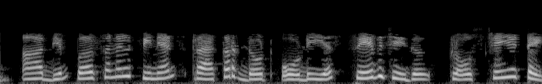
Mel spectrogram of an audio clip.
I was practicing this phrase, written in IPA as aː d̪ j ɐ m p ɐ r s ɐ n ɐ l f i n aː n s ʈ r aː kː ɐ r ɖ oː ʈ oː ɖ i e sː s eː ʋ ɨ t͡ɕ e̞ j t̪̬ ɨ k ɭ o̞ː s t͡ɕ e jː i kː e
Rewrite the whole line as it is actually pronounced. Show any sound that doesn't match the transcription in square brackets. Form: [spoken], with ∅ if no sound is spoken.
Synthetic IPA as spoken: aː d̪ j ɐ m p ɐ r s ɐ n ɐ l f i n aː n s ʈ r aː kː ɐ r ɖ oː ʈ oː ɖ i e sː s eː ʋ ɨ t͡ɕ e̞ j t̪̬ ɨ k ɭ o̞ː s t͡ɕ e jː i [ʈː] e

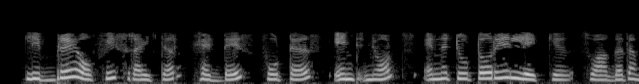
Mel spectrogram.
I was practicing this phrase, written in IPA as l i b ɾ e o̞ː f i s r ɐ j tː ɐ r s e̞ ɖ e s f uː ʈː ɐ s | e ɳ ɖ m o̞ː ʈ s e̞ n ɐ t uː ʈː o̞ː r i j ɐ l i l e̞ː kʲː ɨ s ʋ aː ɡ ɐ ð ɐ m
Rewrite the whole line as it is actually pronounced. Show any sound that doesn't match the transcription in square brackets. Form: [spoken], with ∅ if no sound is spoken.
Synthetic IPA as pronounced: l i b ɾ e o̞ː f i s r ɐ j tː ɐ r [h] e̞ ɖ e s f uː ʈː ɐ s | e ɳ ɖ [n] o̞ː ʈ s e̞ [nː] ɐ t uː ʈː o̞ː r i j ɐ l i l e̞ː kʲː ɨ s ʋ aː ɡ ɐ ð ɐ m

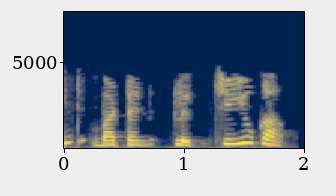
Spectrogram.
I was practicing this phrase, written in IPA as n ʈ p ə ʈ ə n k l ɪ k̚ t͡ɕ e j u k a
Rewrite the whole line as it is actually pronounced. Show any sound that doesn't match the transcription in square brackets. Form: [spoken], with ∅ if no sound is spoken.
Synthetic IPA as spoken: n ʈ [b] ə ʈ ə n k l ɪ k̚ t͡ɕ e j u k a

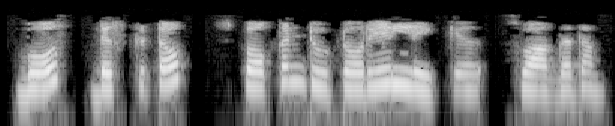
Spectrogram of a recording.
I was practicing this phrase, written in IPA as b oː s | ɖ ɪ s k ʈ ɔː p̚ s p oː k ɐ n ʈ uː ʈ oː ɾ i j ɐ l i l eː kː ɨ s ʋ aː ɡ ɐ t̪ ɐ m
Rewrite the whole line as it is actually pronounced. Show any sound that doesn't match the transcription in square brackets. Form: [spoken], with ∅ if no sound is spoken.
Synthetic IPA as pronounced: b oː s | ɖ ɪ s k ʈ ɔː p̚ s p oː k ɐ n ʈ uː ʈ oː ɾ i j ɐ l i l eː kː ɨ s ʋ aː ɡ ɐ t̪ ɐ m

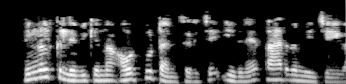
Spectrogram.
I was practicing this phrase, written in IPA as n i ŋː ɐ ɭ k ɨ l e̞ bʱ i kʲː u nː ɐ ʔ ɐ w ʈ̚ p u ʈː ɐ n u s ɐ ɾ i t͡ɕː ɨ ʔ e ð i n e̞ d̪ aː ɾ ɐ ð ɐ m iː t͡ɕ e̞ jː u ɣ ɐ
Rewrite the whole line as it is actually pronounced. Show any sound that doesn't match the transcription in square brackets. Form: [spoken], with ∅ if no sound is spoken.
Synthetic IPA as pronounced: n i ŋː ɐ ɭ k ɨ l e̞ bʱ i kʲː u nː ɐ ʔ ɐ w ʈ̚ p u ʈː ɐ n u s ɐ ɾ i t͡ɕː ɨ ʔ [i] ð i n e̞ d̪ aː ɾ ɐ ð ɐ m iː t͡ɕ e̞ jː u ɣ ɐ

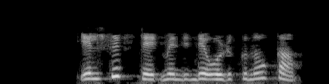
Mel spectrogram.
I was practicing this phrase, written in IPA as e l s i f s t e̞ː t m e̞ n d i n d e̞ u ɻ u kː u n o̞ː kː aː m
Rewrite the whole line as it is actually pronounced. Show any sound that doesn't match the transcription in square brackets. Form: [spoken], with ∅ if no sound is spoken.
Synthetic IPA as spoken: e l s i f s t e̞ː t m e̞ n d i n d e̞ [o] ɻ u kː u n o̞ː kː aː m

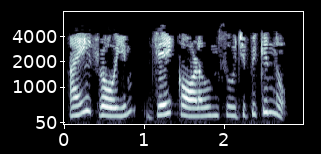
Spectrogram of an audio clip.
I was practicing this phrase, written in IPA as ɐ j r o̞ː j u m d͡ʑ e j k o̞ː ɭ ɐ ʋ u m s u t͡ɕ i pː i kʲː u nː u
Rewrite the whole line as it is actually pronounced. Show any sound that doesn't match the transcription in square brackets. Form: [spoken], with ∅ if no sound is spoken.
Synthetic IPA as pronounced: ɐ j r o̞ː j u m d͡ʑ e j k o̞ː ɭ ɐ ʋ u m s [uː] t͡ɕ i pː i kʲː u nː u

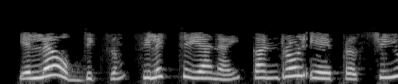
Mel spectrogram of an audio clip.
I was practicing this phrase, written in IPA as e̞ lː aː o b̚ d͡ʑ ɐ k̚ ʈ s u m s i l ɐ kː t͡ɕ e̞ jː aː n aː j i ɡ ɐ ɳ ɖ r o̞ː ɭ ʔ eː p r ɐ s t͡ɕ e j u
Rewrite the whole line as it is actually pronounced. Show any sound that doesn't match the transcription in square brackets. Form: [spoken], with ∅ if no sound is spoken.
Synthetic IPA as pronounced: e̞ lː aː o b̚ d͡ʑ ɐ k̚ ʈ s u m s i l ɐ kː t͡ɕ e̞ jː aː n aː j i [k] ɐ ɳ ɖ r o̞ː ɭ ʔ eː p r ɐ s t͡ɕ e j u

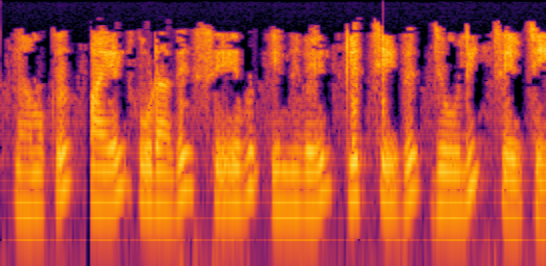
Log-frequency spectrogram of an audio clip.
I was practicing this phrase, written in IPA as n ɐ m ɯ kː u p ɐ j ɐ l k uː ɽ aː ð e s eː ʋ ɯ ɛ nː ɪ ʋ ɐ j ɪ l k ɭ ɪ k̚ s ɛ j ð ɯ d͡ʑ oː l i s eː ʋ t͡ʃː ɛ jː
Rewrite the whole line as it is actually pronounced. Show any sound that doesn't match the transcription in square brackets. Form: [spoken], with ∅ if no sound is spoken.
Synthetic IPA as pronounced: n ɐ m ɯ kː [ɯ] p ɐ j ɐ l k uː ɽ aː ð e s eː ʋ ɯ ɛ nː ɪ ʋ ɐ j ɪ l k ɭ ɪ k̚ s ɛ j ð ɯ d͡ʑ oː l i s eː ʋ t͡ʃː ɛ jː

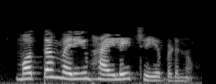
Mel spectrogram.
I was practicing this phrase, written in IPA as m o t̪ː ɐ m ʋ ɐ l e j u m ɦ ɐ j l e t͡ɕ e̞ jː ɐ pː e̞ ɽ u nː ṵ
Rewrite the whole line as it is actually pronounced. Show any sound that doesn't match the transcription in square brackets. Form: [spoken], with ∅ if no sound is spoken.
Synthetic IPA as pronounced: m o t̪ː ɐ m ʋ ɐ [ɾ] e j u m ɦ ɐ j l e t͡ɕ e̞ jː ɐ pː e̞ ɽ u nː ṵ

